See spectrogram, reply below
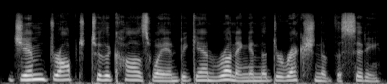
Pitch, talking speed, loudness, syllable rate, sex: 185 Hz, 215 wpm, -18 LUFS, 6.0 syllables/s, female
